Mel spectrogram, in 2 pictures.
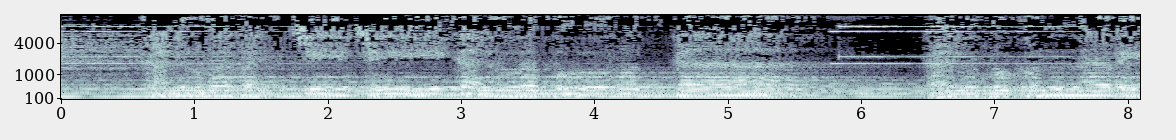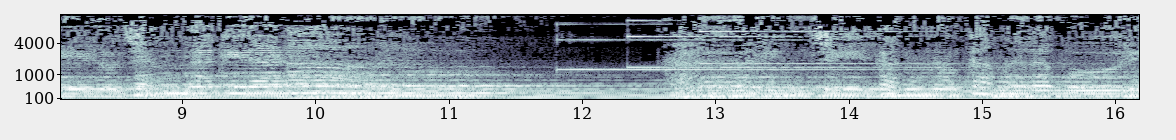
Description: Telugu Ringtone

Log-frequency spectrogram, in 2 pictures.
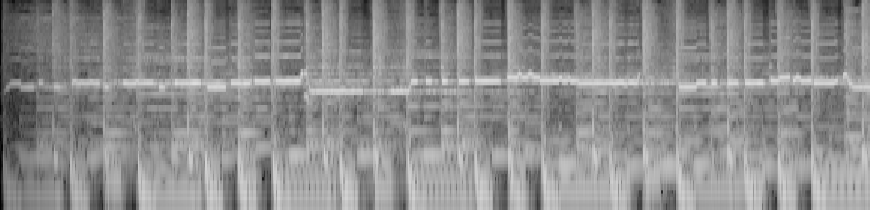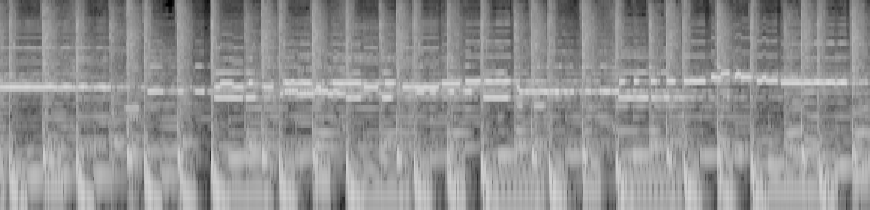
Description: Flute Ringtone

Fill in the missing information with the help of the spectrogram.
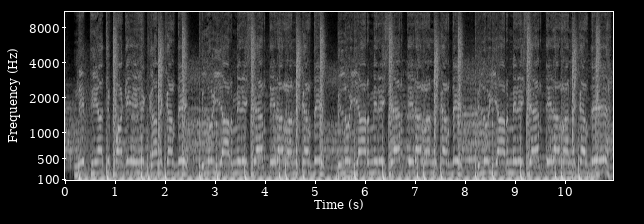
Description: DJ Punjabi Ringtone

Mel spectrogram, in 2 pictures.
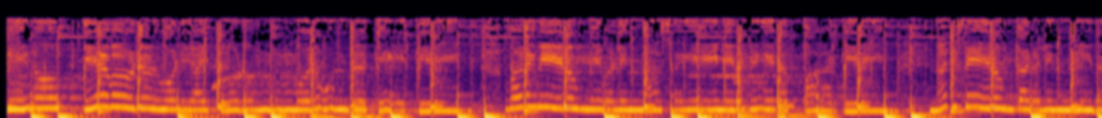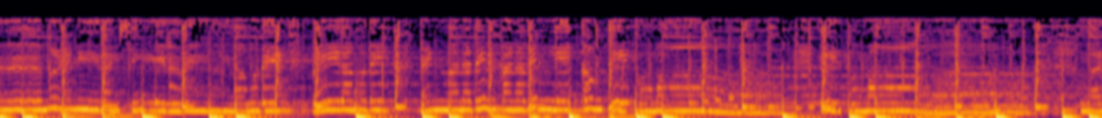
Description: Female Version Ringtone

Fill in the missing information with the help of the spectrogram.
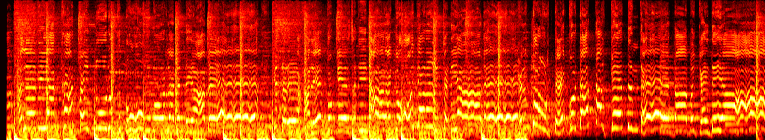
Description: DJ Punjabi Ringtone

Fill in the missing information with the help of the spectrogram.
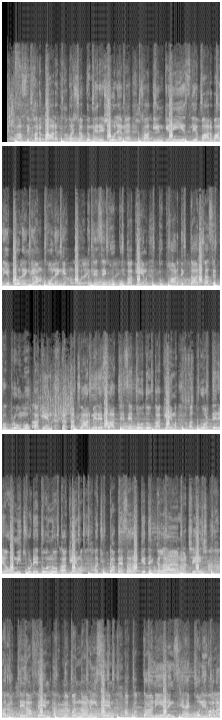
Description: Rap Ringtone

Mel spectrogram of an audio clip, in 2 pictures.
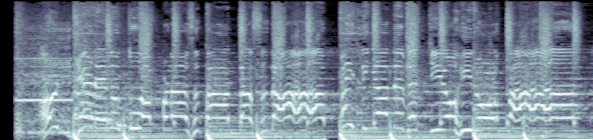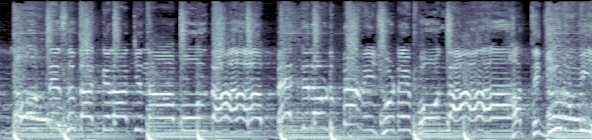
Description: Popular Punjabi Ringtone

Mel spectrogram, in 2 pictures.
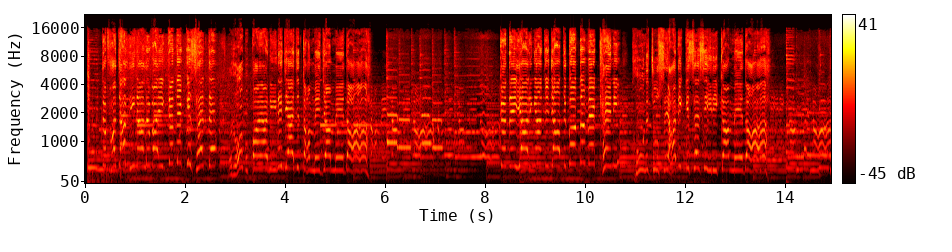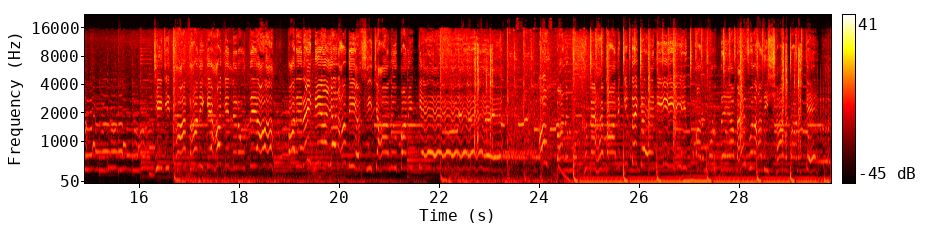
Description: Dance Punjabi Ringtone

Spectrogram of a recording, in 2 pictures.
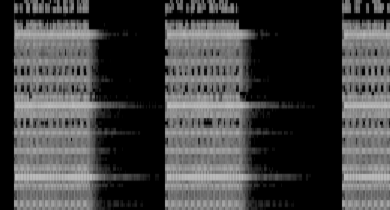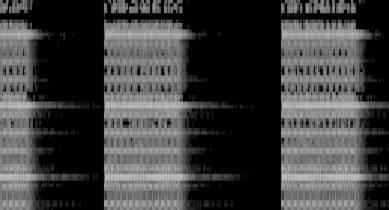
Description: Iphone Phone Calling Ringtone

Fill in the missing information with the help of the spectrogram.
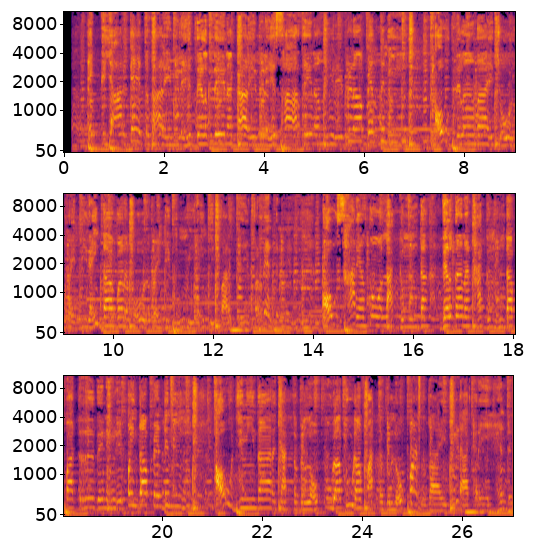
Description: Punjabi Beats Ringtone

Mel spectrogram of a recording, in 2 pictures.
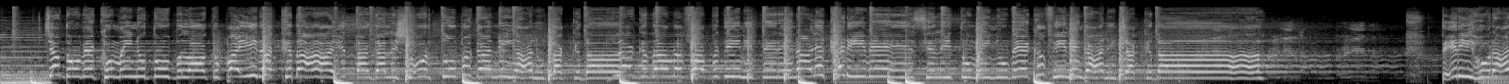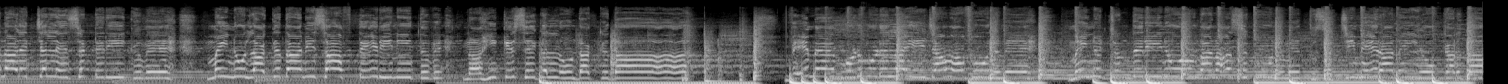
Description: Punjabi Ringtone

